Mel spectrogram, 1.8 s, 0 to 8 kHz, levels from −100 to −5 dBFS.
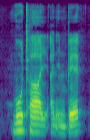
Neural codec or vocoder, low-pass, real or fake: codec, 16 kHz, 16 kbps, FreqCodec, smaller model; 7.2 kHz; fake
